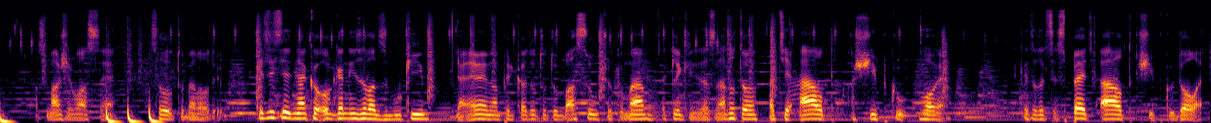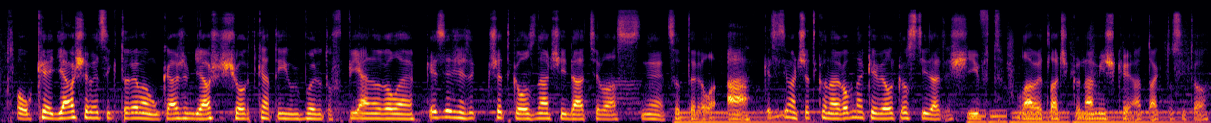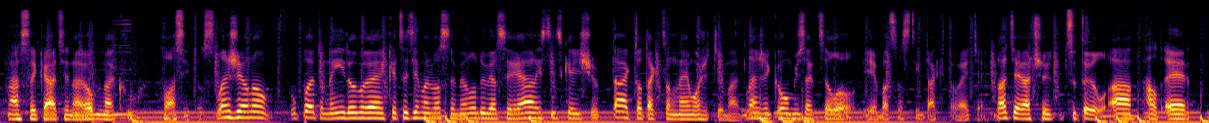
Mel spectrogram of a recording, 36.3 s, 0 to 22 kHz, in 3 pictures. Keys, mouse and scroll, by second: 8.1 alt+Up, 10.7 alt+Down, 12.0 alt+Down, 12.1 scroll down 4, 16.3 scroll up 2, 19.3 ctrl+a, 23.2 shift+click, 32.2 right click, 33.1 double click, 33.3 double click, 33.5 double click, 33.6 double click, 34.8 ctrl+a, 35.6 alt+r.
